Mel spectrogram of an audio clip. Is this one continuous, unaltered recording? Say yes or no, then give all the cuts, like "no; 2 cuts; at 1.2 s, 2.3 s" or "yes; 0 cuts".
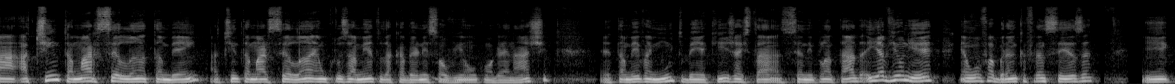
no; 2 cuts; at 2.1 s, 9.6 s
